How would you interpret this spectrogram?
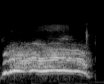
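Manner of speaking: high, loud imitated shriek of horror; mock scream. Husband retelling his wife seeing the dog hit, high mock scream. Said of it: "She was like".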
